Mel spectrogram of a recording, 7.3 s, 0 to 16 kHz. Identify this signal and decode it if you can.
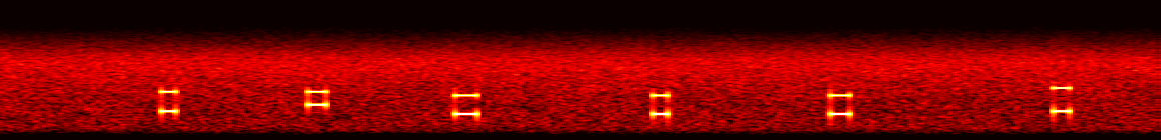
DTMF, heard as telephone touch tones, dialled by hand, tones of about 120 ms, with radio hiss. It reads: 5 0 1 1 1 6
